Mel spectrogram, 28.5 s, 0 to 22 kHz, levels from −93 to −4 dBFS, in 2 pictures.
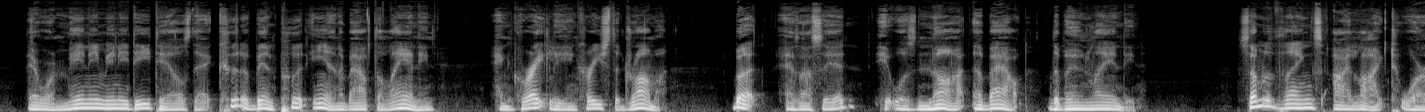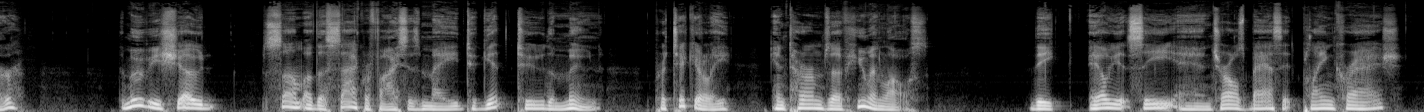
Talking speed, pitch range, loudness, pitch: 135 wpm, 105-140 Hz, -20 LUFS, 115 Hz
